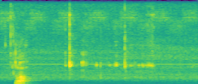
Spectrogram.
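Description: Small metal parts click softly as they are handled.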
